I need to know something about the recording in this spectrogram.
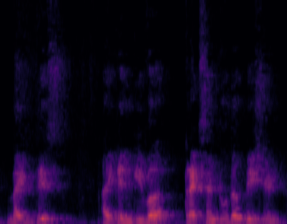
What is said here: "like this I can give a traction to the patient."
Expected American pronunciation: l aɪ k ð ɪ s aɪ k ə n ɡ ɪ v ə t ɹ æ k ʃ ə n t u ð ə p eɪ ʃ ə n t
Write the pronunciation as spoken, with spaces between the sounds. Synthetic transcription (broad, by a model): l aɪ k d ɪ s aɪ k ə n ɡ ɪ v ə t ɹ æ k s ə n t u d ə p eɪ ʃ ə n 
